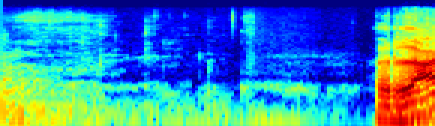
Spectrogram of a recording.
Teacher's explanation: अब देखिए, रा और ला। रा जब बोला जाता है तो जीभ ऊपर तालू से टकराती है और लुढ़क कर नीचे आती है। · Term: लुंठित व्यंजन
